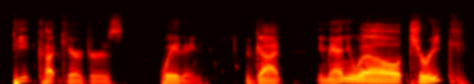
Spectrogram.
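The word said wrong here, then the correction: Chriqui: Shrieky. – What? – Heard you. Shrieky is how you pronounce her last name.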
